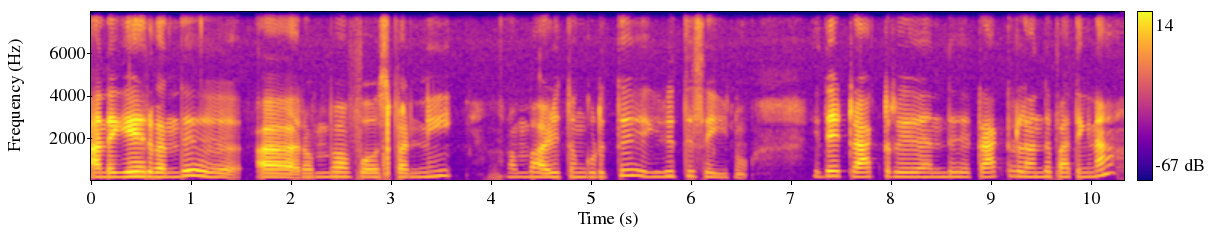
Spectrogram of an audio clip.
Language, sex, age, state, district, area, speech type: Tamil, female, 30-45, Tamil Nadu, Kallakurichi, rural, spontaneous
